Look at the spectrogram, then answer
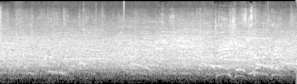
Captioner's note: crowd chattering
